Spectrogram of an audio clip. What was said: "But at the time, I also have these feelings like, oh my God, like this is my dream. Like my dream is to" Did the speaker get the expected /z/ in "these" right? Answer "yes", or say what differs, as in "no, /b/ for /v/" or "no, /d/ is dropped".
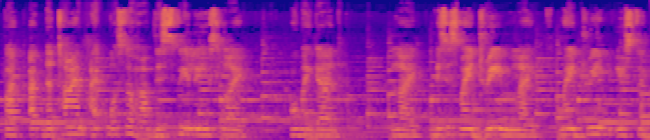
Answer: no, /s/ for /z/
